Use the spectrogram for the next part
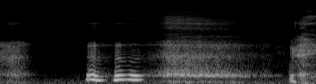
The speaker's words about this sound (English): You don't yawn like that unless you're sleepy, baby.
